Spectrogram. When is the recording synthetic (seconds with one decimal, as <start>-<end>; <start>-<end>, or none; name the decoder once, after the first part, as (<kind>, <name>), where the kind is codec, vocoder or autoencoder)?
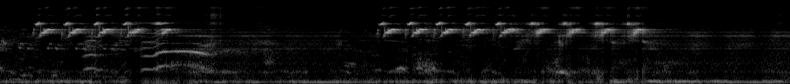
1.3-3.4 (autoencoder, DAC-VAE); 5.1-7.9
